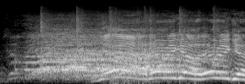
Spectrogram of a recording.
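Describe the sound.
An audience practicing yelling shouts together in one loud, sustained yell that fills the space, many voices blending into a single roar, with a man's voice speaking over it.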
